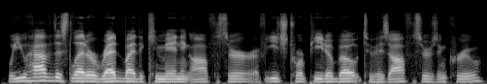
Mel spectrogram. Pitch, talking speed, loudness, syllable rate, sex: 130 Hz, 235 wpm, -19 LUFS, 5.9 syllables/s, male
